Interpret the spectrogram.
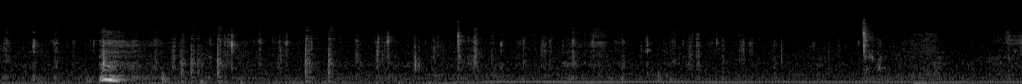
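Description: Close-miked chewing of creamy Alfredo pasta: a steady patter of wet mouth clicks and smacks. About a second in there is a short hummed vocal sound.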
